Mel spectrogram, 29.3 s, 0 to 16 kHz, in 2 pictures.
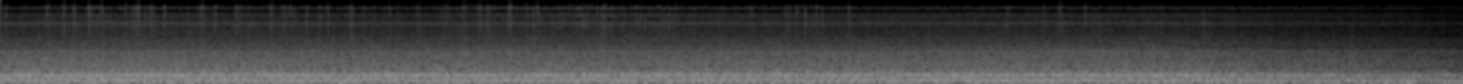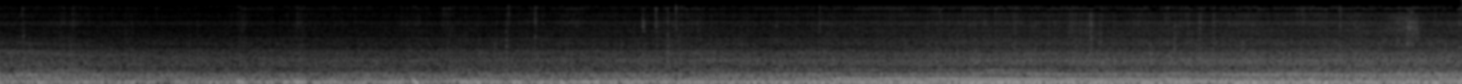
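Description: Airbus A321 cabin noise on landing: loud engine and rolling rumble dies away between about 12 and 16 seconds in as the jet slows on the runway. A steadier, lower rumble follows, with a faint low hum coming in near the end.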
